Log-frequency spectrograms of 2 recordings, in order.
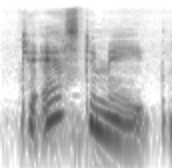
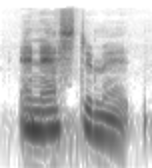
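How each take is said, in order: First: "estimate" ending in long "-MATE"; full A ending. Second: "estimate" ending in weak "-mut"; reduced ending. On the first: Teacher models verb "estimate" with full final A. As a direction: open out the last A of "estimate". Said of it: "it's a full A sound". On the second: Teacher models noun "estimate" with reduced final vowel. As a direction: shrink the last vowel of "estimate". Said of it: "completely reduced". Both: Shown as a demonstration.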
